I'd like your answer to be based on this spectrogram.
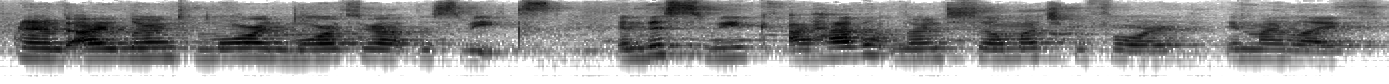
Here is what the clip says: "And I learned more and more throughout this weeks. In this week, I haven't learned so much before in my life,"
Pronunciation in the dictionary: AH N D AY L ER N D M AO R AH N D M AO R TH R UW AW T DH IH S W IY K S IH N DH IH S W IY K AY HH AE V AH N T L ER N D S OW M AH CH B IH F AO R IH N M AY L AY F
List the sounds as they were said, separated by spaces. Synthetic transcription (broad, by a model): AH N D AY L ER N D M AO R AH N M AO R TH R UW AW T DH IH S W IY K S IH N DH IH S W IY K AY HH AE V AH N T L ER N D S OW M AH CH B IH F AO R IH N M AY L AY F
